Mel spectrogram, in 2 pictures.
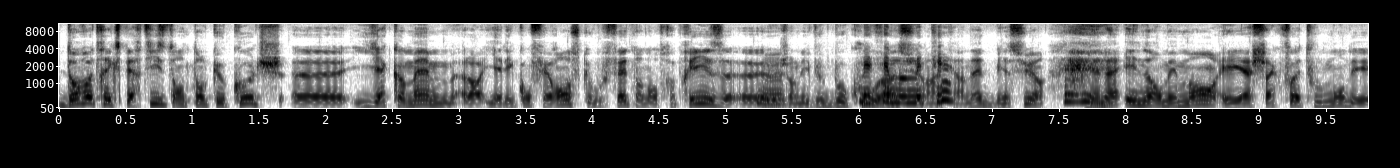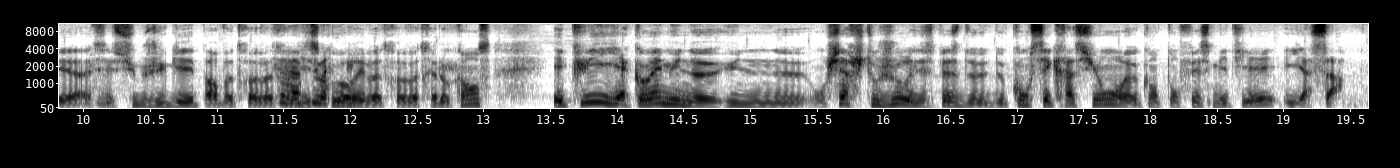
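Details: Adult male speaker; typical speech.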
